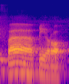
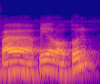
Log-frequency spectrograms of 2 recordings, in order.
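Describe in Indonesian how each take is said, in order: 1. Kata ini berakhir dengan -ah yang lembut. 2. Kata ini berakhir dengan -atun penuh. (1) "tapi faqirah" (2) "bukan faqiratun"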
